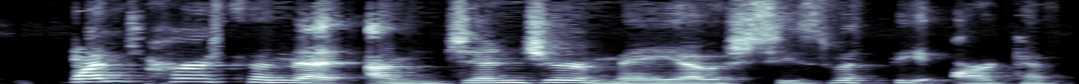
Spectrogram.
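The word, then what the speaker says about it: Mayeaux: able to answer one person that um Ginger Mayo she's with The Arc of Texas and it's ma ye auu X but it's pronounced Mayo um she is like a community Le person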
